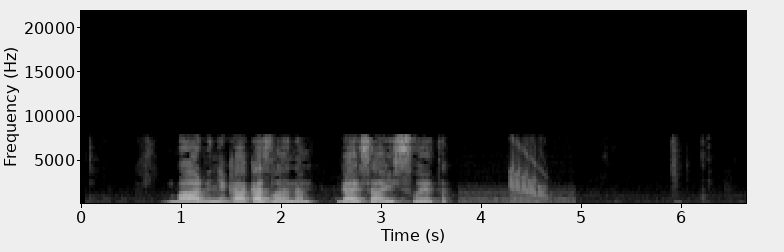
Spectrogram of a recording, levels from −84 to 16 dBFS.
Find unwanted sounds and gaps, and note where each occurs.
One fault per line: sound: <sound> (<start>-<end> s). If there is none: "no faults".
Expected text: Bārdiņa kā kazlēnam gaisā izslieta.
sound: chirp (4.3-4.7 s)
